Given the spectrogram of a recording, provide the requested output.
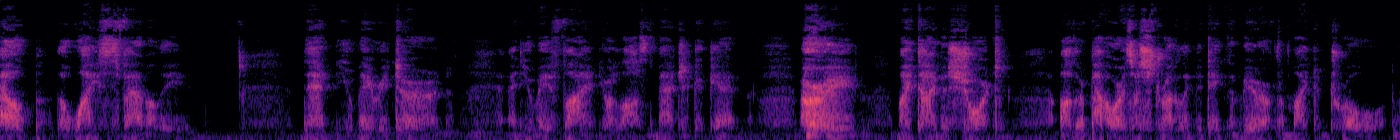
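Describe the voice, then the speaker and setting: Whispering in a put-on character voice, the speaker goes fairly slowly over clear background noise. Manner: urgent, ghostly.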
